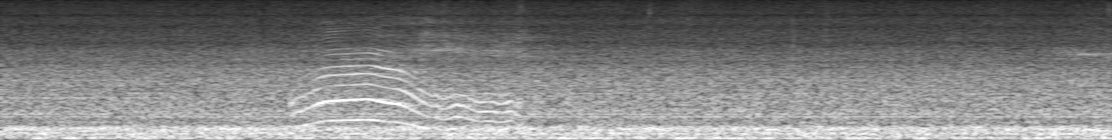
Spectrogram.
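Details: Rescue kitten angry at being petted utters one short wavering meow, rising then dipping, against a steady, fairly loud background hiss and hum.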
